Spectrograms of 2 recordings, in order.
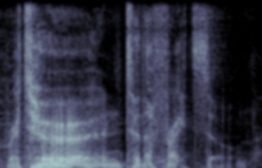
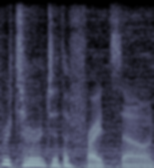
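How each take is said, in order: First: It is said in an overly dramatic way. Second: It is said casually and flatly.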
